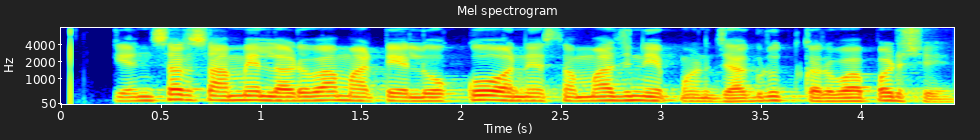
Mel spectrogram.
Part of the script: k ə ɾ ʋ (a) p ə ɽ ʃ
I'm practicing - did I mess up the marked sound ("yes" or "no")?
no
